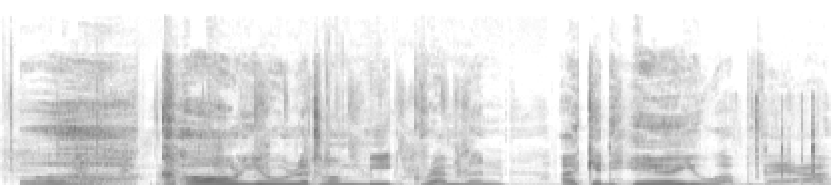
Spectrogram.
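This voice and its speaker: The pace is fairly slow. A man performs a put-on character voice pitched fairly high. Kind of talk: roleplay narration.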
